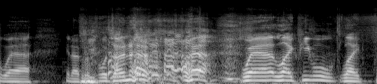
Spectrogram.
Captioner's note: laughing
